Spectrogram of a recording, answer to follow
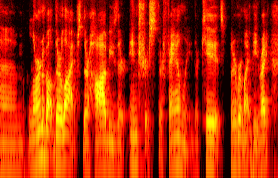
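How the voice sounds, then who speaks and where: This is a man with an unremarkable speaking voice, medium in pitch and fairly even in intonation. He keeps a moderate pace with hardly any pauses on a very clean recording with a silent background. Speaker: team coach. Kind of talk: motivational talk.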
